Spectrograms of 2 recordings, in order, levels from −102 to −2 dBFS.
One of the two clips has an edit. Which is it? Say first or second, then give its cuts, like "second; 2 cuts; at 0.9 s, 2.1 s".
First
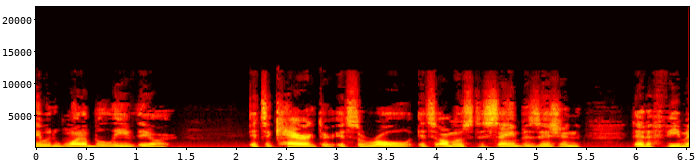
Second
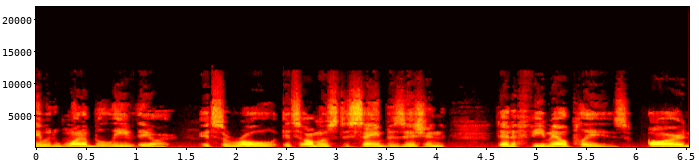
second; 1 cut; at 1.6 s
